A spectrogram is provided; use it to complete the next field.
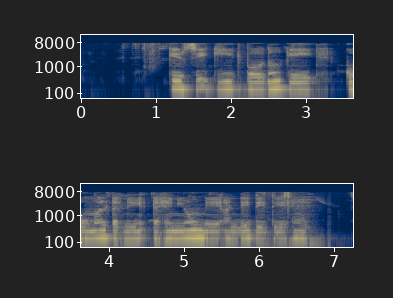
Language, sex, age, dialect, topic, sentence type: Hindi, female, 36-40, Garhwali, agriculture, statement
